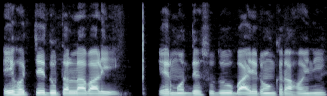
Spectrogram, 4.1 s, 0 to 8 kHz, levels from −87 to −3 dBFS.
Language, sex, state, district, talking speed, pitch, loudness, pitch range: Bengali, male, West Bengal, Malda, 160 wpm, 140 Hz, -17 LUFS, 135-145 Hz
